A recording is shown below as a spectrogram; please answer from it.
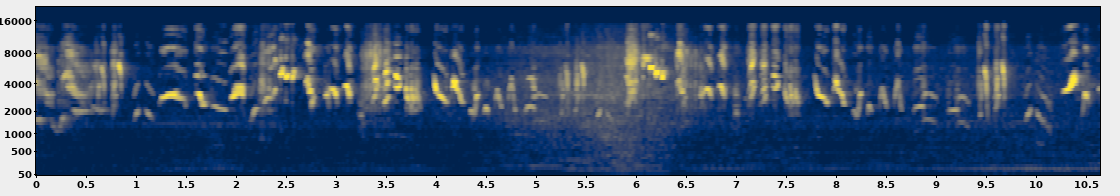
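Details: Oriental magpie-robin singing in full voice with its tail spread: a busy, continuous stream of sharp chirps, quick whistled slurs and rising and falling notes, with a steady low hum underneath.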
